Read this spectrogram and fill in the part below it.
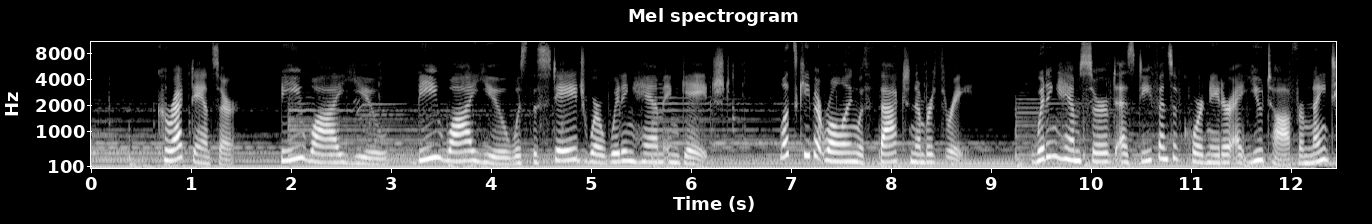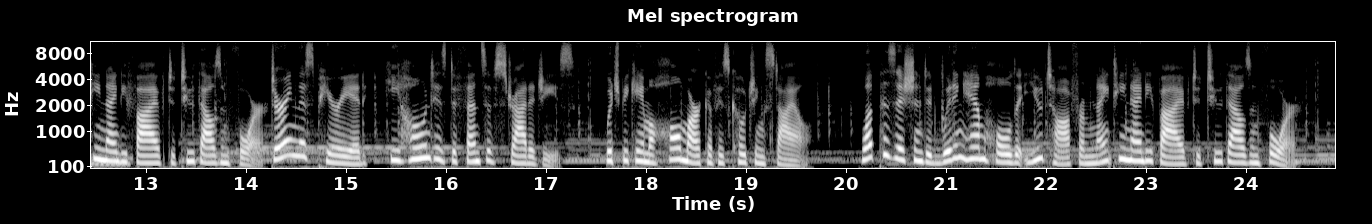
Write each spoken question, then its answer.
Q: What position did Whittingham hold at Utah from 1995 to 2004?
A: Correct answer, defensive coordinator.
